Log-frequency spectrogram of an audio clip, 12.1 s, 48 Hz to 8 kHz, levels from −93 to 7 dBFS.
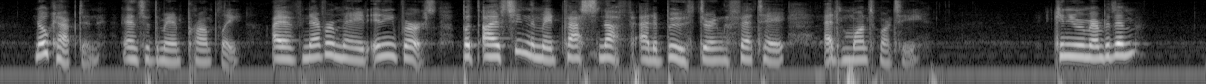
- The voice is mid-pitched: No, high, 230 Hz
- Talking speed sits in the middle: Yes, average, 160 wpm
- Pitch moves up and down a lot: No, average, 3.8 semitones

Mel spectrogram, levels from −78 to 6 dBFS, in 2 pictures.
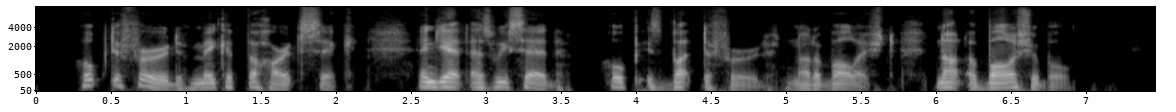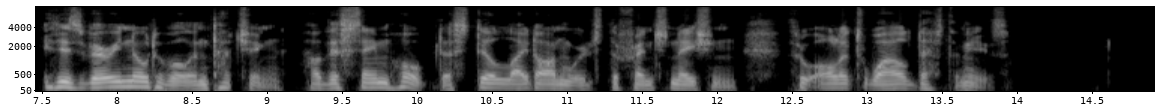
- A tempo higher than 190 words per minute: No, average, 165 wpm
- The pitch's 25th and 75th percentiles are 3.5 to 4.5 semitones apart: Yes, average, 3.8 semitones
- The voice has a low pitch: Yes, low, 110 Hz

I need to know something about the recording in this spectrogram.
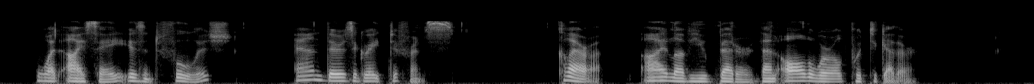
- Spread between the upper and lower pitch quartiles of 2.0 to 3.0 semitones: No, average, 3.8 semitones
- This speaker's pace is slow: Yes, slow, 120 wpm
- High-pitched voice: No, medium, 140 Hz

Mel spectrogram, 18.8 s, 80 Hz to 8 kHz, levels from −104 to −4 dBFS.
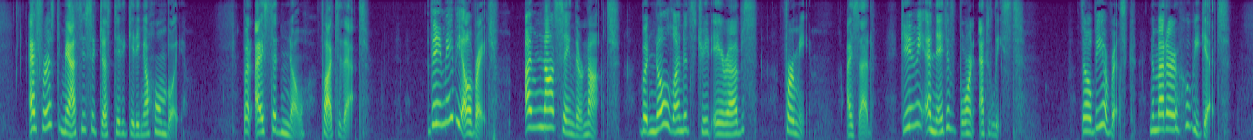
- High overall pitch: Yes, very high, 280 Hz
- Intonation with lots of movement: Yes, wide, 6.6 semitones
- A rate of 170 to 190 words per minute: No, average, 160 wpm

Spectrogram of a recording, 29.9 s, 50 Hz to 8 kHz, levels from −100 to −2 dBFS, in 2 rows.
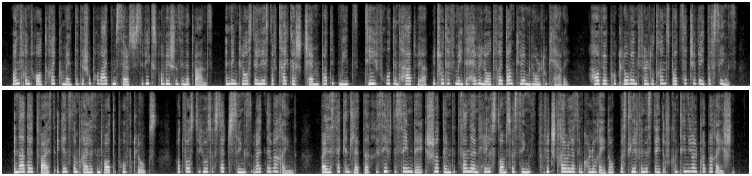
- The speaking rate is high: Yes, fast, 210 wpm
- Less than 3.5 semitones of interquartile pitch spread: Yes, average, 2.7 semitones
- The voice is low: No, very high, 295 Hz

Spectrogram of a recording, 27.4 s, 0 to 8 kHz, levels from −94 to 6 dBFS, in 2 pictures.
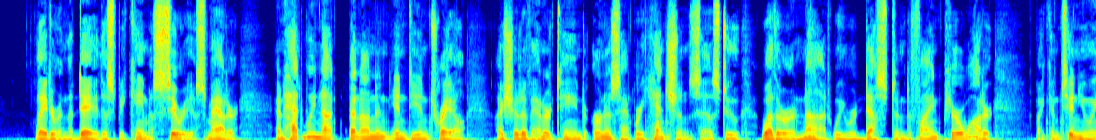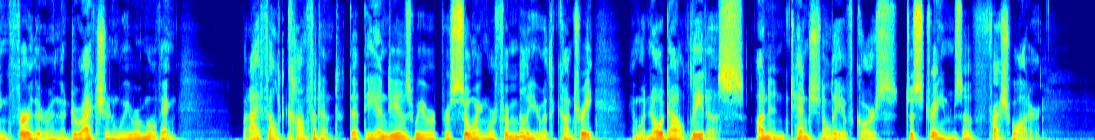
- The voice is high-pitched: No, low, 100 Hz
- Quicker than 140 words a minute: Yes, average, 165 wpm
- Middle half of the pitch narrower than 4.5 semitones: No, average, 5.2 semitones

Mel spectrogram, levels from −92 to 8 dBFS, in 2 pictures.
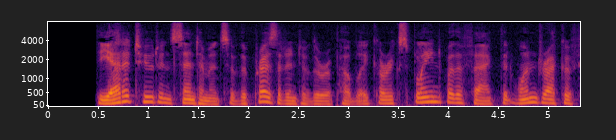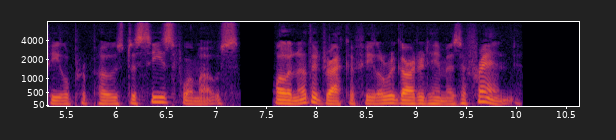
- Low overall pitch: Yes, low, 120 Hz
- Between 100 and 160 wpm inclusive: No, average, 170 wpm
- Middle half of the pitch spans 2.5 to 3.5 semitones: No, average, 4.0 semitones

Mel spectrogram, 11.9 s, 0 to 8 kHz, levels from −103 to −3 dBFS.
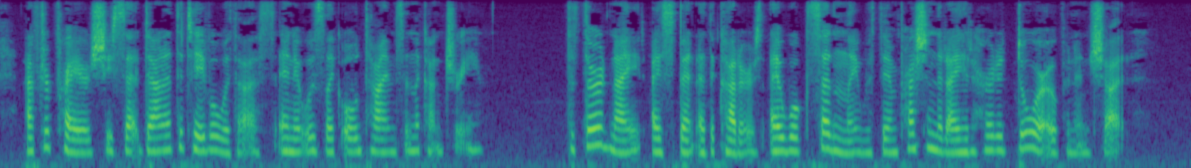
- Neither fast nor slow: No, fast, 210 wpm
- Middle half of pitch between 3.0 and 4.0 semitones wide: No, narrow, 2.6 semitones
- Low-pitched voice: No, high, 205 Hz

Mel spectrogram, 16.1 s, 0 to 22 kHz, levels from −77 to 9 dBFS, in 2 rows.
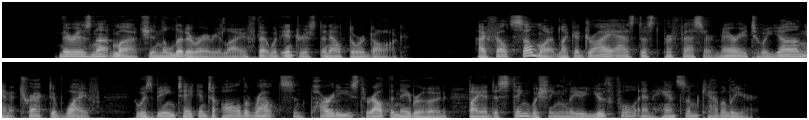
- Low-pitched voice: Yes, low, 100 Hz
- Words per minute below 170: No, average, 185 wpm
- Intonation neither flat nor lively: No, wide, 7.2 semitones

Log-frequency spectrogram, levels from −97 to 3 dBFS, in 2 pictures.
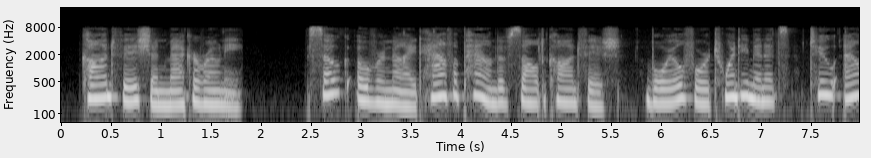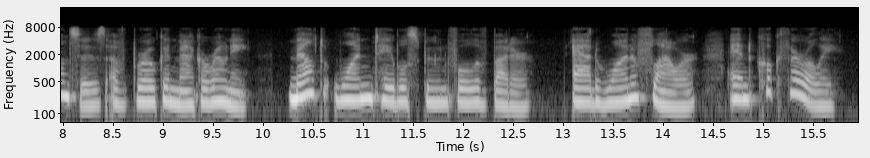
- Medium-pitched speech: Yes, medium, 180 Hz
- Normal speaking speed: No, slow, 125 wpm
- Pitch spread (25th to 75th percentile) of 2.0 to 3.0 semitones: No, average, 4.8 semitones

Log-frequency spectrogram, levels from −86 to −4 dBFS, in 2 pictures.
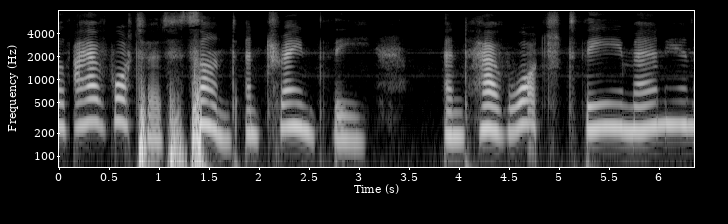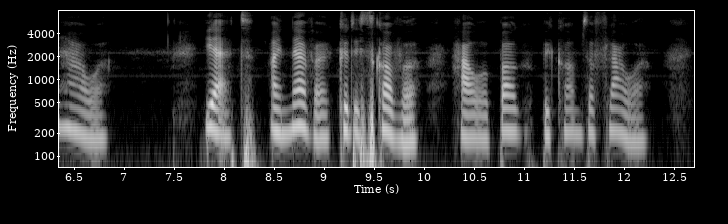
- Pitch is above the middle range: Yes, high, 210 Hz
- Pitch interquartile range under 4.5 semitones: No, average, 4.8 semitones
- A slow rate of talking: Yes, slow, 120 wpm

